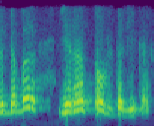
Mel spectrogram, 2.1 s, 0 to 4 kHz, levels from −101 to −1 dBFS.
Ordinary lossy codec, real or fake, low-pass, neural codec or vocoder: MP3, 32 kbps; real; 3.6 kHz; none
